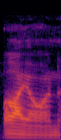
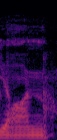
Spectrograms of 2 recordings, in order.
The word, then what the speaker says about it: Ion: it correctly but yeah his name is Grand carsus ion not eon This Will To Power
